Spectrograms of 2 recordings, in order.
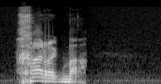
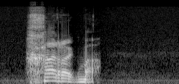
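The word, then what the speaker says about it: χάραγμα: And I'll let you hear the pronunciation of it. Strongs G5480. Karagma. Karagma.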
